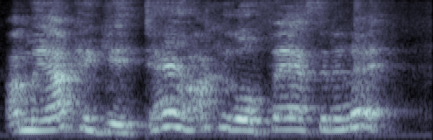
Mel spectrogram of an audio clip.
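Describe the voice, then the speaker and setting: A man who raps, talking in a casual podcast chat. He is animated and profane, laughs often and restarts his sentences a lot. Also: very high voice, fast talker, distant mic. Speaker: rapper and podcast guest. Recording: roomy, off-mic, faint noise.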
